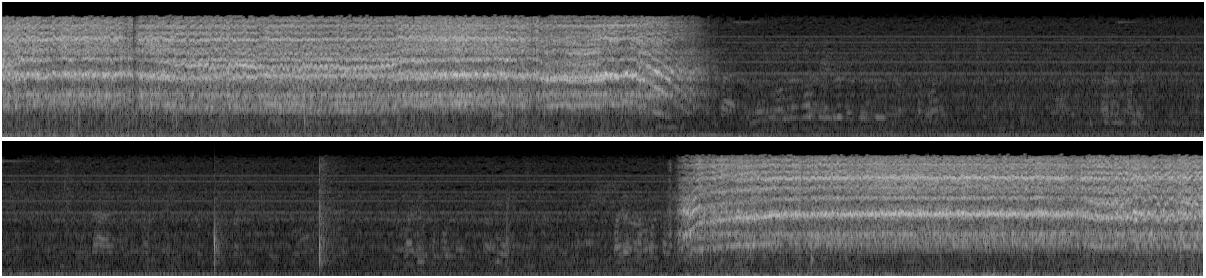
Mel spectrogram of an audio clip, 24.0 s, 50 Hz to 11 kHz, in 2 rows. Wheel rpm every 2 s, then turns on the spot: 230, 210, 230, 90, 0, 0, 0, 0, 0, 80, 230, 230.
none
